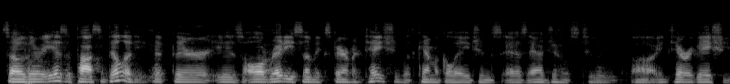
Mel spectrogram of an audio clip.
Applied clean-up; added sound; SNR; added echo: neural mask model DeepFilterNet 3.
